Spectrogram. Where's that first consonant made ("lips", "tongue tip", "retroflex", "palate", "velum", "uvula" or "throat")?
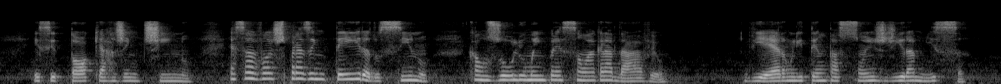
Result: tongue tip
